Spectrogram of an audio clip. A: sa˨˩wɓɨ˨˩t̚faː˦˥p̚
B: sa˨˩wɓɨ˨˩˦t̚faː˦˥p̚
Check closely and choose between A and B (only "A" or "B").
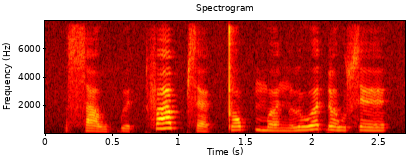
A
